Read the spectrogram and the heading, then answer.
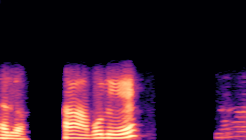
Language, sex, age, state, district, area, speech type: Marathi, female, 45-60, Maharashtra, Nagpur, urban, conversation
